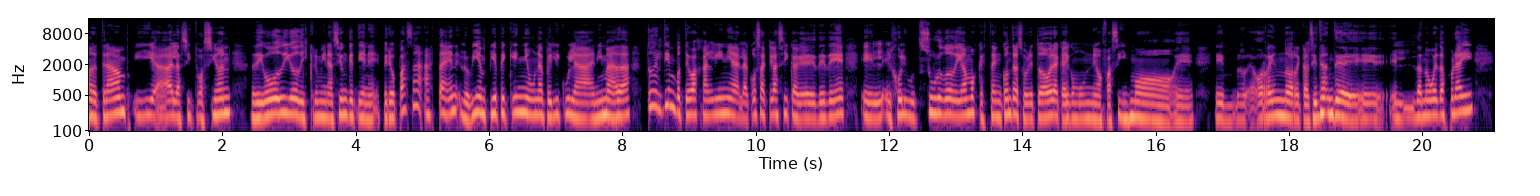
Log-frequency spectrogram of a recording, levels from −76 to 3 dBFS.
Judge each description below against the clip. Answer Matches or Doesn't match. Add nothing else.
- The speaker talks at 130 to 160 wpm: Doesn't match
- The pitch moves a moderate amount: Matches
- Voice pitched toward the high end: Matches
